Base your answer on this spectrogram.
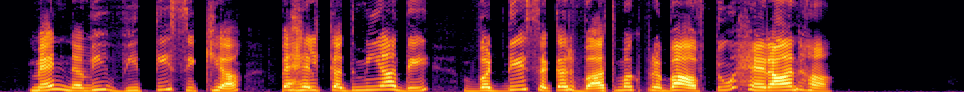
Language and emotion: Punjabi, surprised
